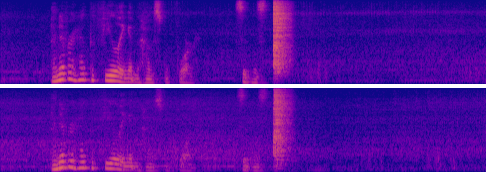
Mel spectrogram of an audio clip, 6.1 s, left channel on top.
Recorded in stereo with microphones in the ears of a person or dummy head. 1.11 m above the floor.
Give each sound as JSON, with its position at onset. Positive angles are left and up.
{"t": 0.6, "sound": "a man speaking", "side_deg": 15, "distance_m": 0.6}
{"t": 3.4, "sound": "a clap", "side_deg": 50, "distance_m": 1.8}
